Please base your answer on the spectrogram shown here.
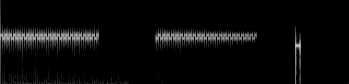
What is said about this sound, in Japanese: くそ。リオンのやつ気づいてるのに電話に出ないな。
